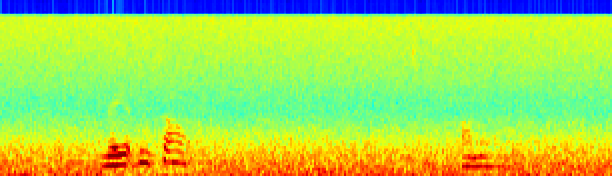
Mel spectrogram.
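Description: A woman speaks calmly into a microphone, with long pauses.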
